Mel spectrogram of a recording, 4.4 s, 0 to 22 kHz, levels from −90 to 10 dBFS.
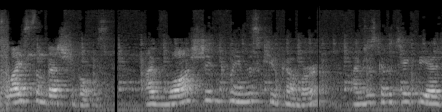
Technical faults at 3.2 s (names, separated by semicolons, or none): gap at a join of encoded pieces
